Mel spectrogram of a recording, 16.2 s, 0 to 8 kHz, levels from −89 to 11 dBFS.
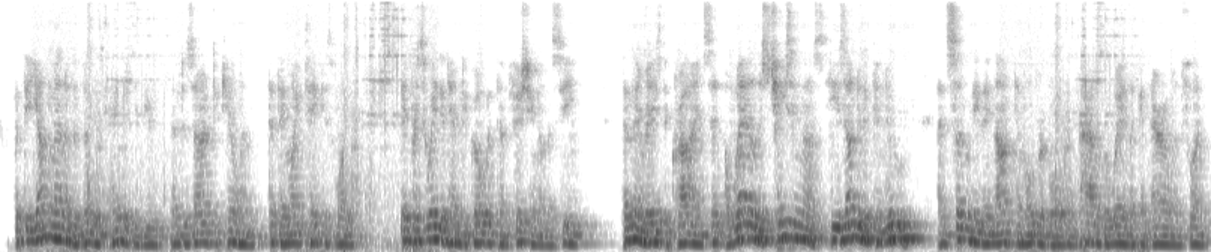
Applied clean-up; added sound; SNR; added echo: neural separator model SepFormer DNS4.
